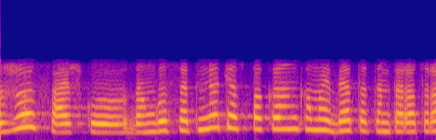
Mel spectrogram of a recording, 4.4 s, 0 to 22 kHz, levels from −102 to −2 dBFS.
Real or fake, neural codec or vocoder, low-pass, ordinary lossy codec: real; none; 3.6 kHz; Opus, 32 kbps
